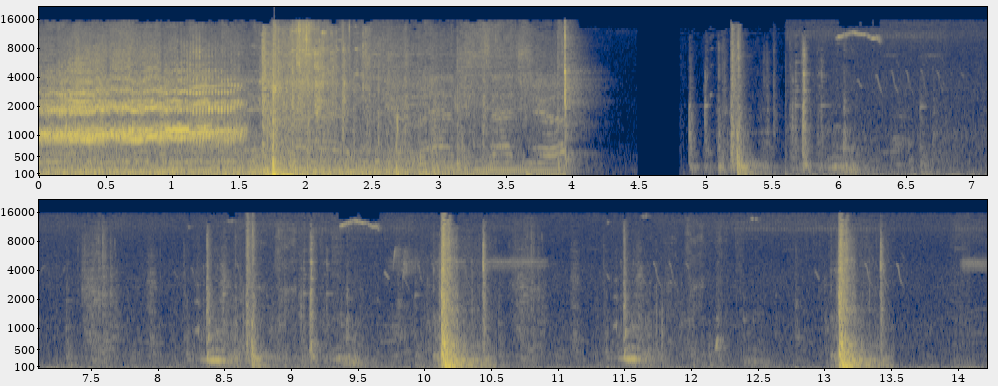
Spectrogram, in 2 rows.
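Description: A truck's tires screech loudly in a sustained skid, broken by a sharp crash as the truck hits a buck with about 12 antler points. The sound cuts off abruptly, then scattered knocks and clatters follow at intervals in near silence.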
